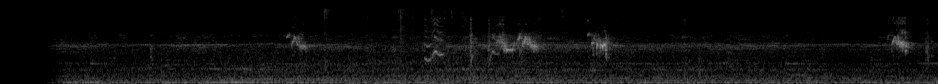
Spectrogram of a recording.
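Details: A pet cockatiel sitting and cuddling with a budgie gives brief, bright chirps at scattered intervals over a steady high background hum.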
